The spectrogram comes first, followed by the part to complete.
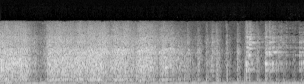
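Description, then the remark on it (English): A loud car crash as a car hits a pole, with a dense burst of crunching metal, followed by a few seconds of rattling and clattering as the car falls apart and debris settles. “Yeah, and I just nudged that pole with it and it fell apart.”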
